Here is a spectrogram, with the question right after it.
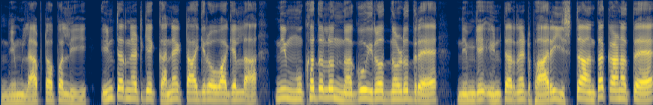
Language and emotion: Kannada, happy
